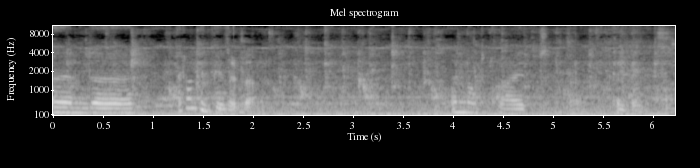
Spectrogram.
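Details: Vocal tics in a male with self-reported Tourette syndrome, which produces both movement and sound tics.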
